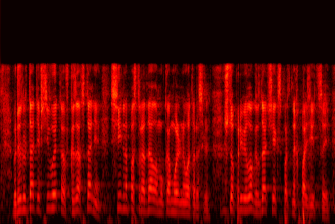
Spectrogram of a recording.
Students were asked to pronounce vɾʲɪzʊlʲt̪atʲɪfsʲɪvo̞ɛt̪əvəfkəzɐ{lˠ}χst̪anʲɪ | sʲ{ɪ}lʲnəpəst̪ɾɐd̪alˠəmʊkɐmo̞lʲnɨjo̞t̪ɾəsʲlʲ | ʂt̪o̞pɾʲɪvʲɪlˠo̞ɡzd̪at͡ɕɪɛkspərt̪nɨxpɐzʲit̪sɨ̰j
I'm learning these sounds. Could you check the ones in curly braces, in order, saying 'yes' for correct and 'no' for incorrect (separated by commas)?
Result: no, no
